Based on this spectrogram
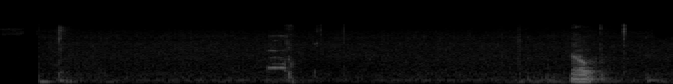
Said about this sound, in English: I feel like the sound didn't put sound. I heard like the first part of it, but like the beep, but that was it.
